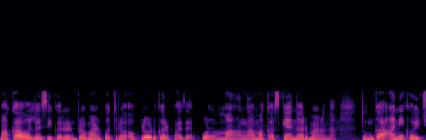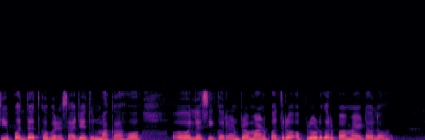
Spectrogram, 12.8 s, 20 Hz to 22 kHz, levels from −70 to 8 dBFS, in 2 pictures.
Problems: constant background noise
